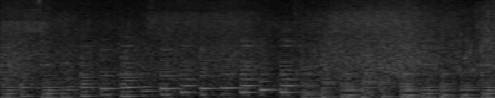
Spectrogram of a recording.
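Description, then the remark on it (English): Rising flood water surges and washes in steady, rolling waves, loud, with a low tonal drone of music running beneath the constant swell. “We had better get on with the show before the water reaches my head.”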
